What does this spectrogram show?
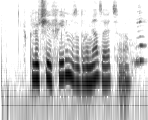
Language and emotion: Russian, neutral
